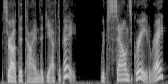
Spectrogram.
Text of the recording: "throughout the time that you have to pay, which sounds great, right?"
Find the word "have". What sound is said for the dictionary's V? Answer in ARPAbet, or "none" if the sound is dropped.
F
